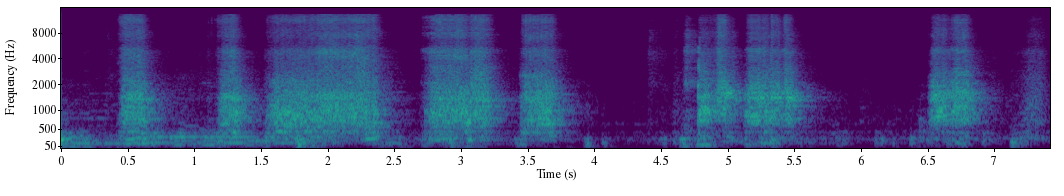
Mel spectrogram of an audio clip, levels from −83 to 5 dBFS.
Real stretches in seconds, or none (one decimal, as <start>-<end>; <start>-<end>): 0.0-2.0; 4.4-7.4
